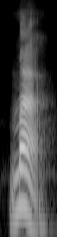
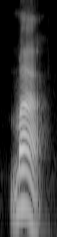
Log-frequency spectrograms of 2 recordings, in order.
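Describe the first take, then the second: The two takes are said the same way.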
